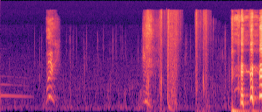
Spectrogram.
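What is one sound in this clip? A rider tumbles to the ground with a thud.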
